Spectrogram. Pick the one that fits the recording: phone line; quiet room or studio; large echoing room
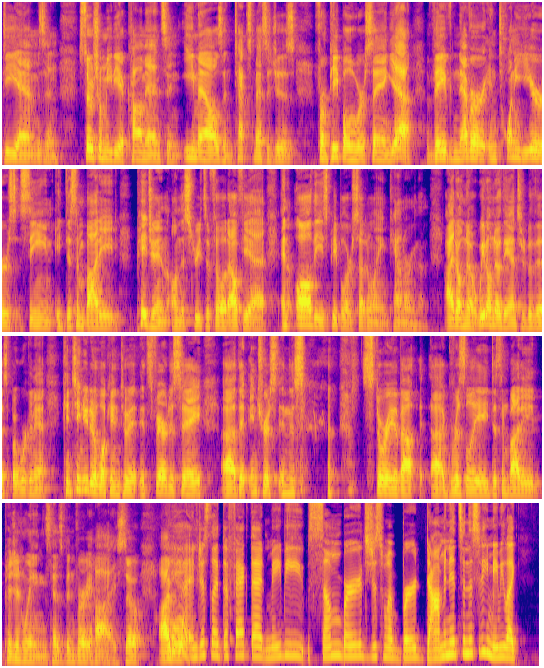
quiet room or studio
